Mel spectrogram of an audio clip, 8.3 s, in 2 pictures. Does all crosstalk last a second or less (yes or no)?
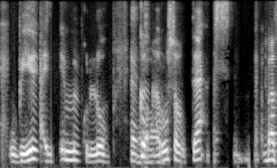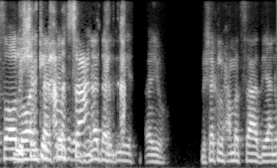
no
